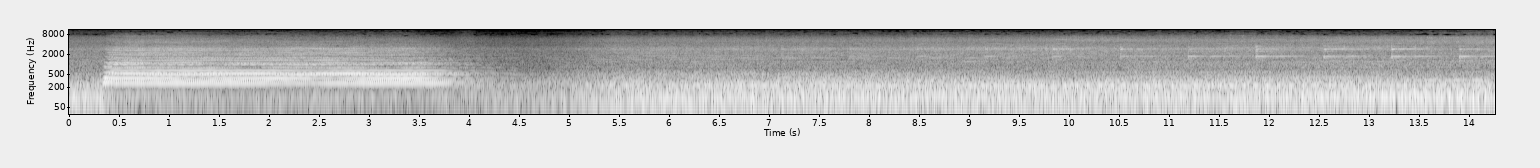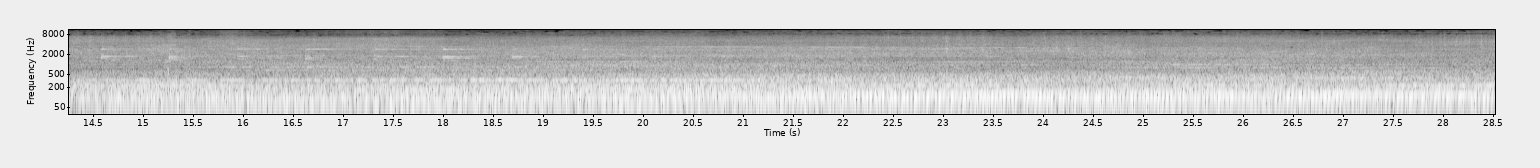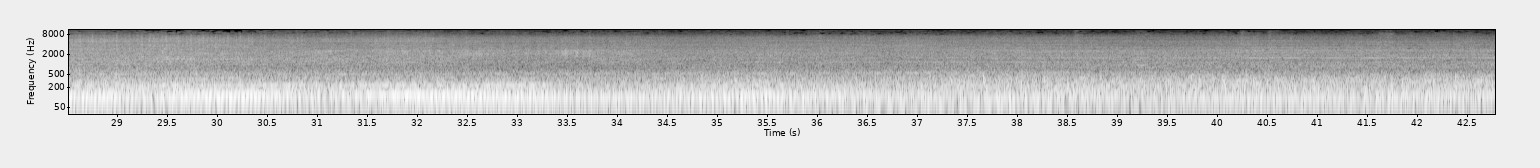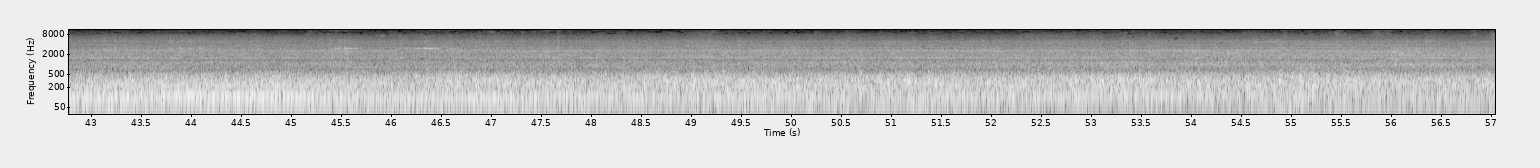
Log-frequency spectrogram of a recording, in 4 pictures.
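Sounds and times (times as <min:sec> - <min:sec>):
diesel locomotive engine hum: 0:00.0 - 0:57.0.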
